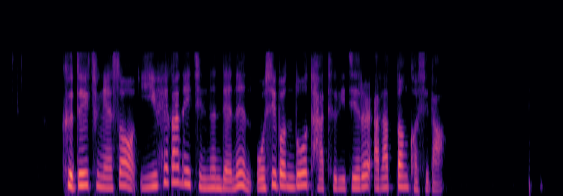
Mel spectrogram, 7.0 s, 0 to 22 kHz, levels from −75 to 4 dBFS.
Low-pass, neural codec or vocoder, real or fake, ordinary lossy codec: 7.2 kHz; codec, 16 kHz, 0.7 kbps, FocalCodec; fake; MP3, 64 kbps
